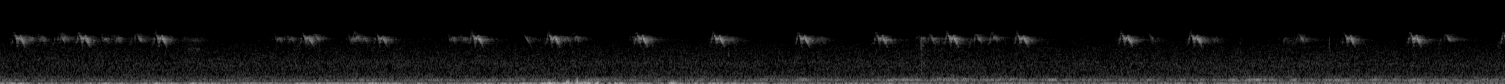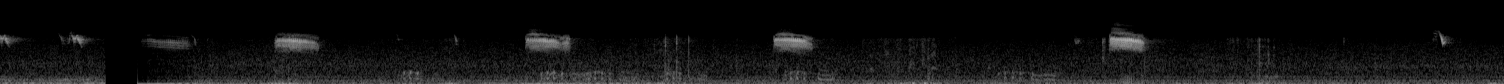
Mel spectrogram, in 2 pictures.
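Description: Small garden birds chirping. First comes a quick run of short high chirps, several a second. After a sudden break about halfway, a few louder single calls follow, every two to three seconds.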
